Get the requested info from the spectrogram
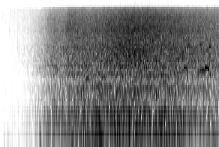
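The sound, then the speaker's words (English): Ocean surf rushes onto a beach, a broad roar of breaking waves swelling in quickly after a brief quiet moment and holding steady and loud, with some wind noise mixed in. “Summertime brings trips to the beach.”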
